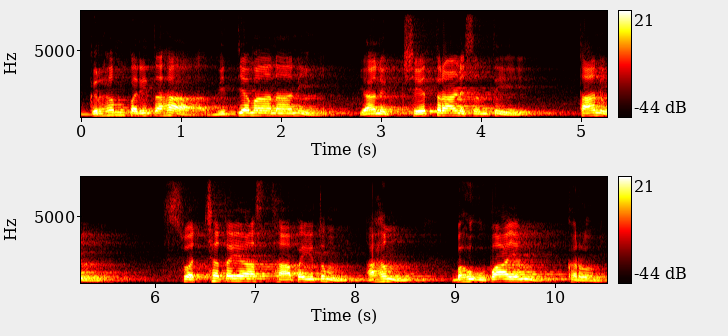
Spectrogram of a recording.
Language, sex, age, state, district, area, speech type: Sanskrit, male, 18-30, Kerala, Kasaragod, rural, spontaneous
